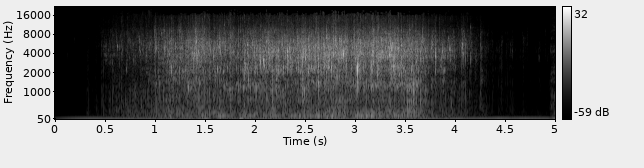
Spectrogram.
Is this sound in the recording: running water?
yes

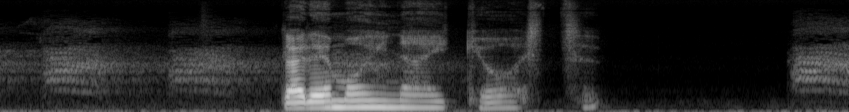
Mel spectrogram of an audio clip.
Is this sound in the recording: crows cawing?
yes

